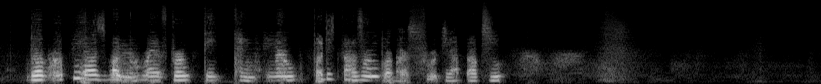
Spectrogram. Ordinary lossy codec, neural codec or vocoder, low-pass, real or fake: none; codec, 44.1 kHz, 0.9 kbps, DAC; 19.8 kHz; fake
